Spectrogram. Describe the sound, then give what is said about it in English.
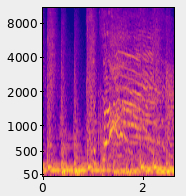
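A group of people at a surprise party shouts and whoops together loudly in surprise as someone comes through the door, overlapping voices rising into excited yells over a steady low rhythmic background. “Get ready to yell.”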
